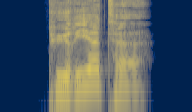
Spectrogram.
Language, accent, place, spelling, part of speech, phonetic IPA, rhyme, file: German, Germany, Berlin, pürierte, adjective / verb, [pyˈʁiːɐ̯tə], -iːɐ̯tə, De-pürierte.ogg
- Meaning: inflection of pürieren: 1. first/third-person singular preterite 2. first/third-person singular subjunctive II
